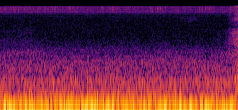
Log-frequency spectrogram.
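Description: Steady low rumble of outdoor background noise with a faint hiss, even throughout with no distinct events.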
